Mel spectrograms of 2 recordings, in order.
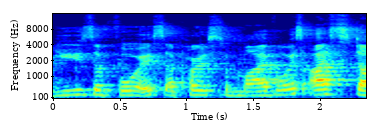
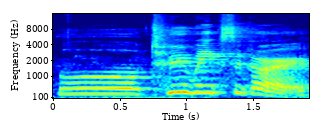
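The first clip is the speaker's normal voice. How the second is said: excited; 6 semitones higher, 5 dB louder than usual. Real, not acted. Excited telling viewer about top.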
